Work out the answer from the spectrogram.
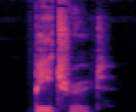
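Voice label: "beetroot", Australian English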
